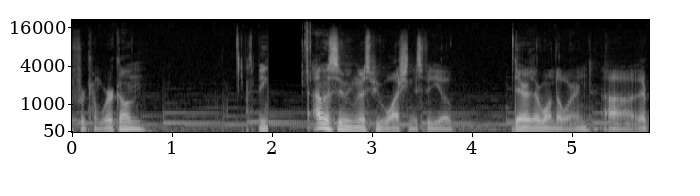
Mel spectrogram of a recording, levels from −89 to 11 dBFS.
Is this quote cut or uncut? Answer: cut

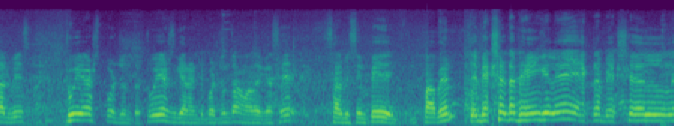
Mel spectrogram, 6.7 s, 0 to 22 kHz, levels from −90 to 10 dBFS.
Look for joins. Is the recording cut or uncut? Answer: cut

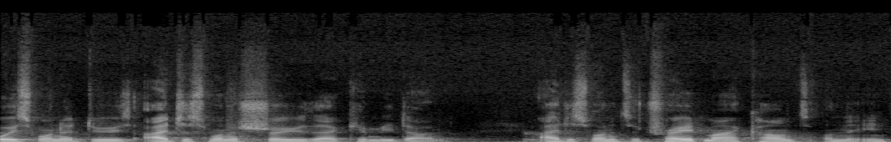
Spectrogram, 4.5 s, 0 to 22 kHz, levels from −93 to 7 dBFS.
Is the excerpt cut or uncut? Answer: cut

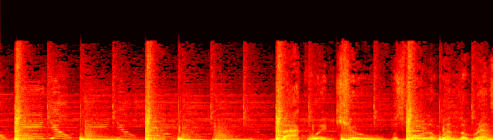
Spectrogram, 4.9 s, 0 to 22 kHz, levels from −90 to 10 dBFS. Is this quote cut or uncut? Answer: uncut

